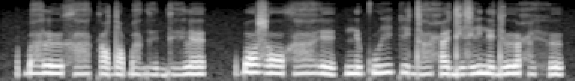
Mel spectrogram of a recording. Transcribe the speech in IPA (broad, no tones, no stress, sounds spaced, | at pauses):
ɓ a̤ l øː x a̤ k a dˤ ø ɓ a̤ ɡʱ e ɡʱ e̤ l ɛ | ɓ ɔ z ɔː x a̤ ɦ e | n e kʷʼ iː k i d a̤ ħ ɛ d i z i n e d øː ħ e̤ h ø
